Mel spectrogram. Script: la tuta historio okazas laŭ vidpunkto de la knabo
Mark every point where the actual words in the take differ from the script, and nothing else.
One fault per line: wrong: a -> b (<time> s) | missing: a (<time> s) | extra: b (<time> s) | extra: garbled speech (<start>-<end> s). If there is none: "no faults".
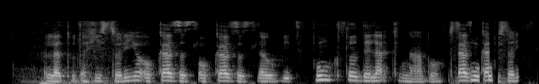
extra: okazas (2.0 s)
extra: garbled speech (4.5-5.2 s)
